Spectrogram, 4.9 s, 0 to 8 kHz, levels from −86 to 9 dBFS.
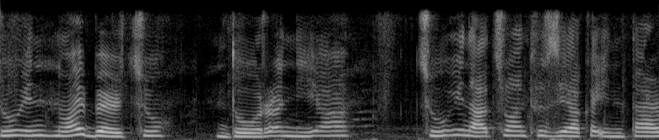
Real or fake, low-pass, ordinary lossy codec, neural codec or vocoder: real; 7.2 kHz; none; none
